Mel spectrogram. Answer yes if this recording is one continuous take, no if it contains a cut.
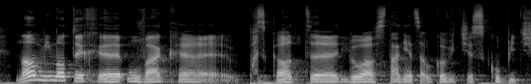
no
